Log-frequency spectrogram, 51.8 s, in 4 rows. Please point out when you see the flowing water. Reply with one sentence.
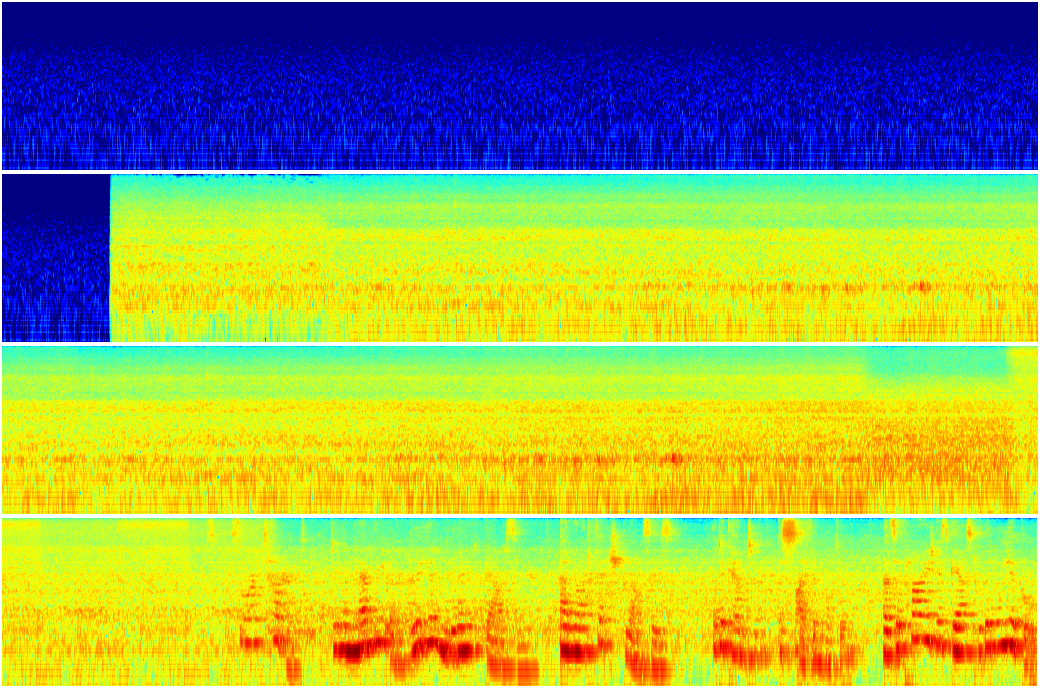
The flowing water can be heard from 14.2 to 51.7 s.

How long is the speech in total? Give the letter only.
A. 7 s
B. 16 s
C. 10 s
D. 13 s
C.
